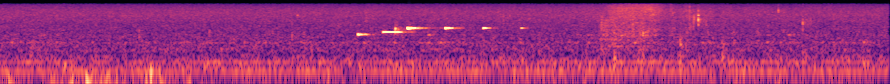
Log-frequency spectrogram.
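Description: Apple AirTag's small speaker playing its short electronic chime about two seconds in, a few rising beeps and then quick repeated notes at the top pitch, the sound it makes when it finishes pairing with an iPhone. A low steady hum runs underneath.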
